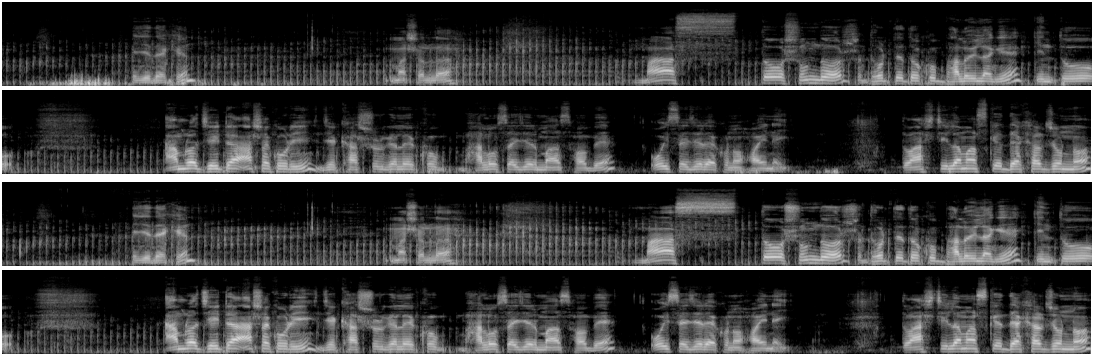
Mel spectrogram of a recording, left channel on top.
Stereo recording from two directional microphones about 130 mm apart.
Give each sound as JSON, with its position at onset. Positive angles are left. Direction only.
{"t": 1.3, "sound": "speech", "side_deg": 10}
{"t": 3.8, "sound": "speech", "side_deg": 5}
{"t": 4.6, "sound": "a sound", "side_deg": 30}
{"t": 6.3, "sound": "speech", "side_deg": -10}
{"t": 19.9, "sound": "speech", "side_deg": 10}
